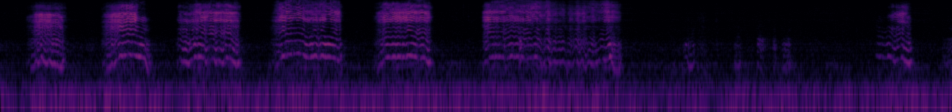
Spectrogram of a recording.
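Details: Captive-bred European pine marten kits in their first week after birth give a run of thin, wavering, mewing squeals of about half a second each.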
